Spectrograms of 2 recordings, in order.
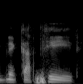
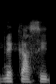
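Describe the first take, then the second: First: The middle consonant is a th sound. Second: The middle consonant is an s sound. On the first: The speaker calls it right. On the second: The speaker calls it wrong.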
